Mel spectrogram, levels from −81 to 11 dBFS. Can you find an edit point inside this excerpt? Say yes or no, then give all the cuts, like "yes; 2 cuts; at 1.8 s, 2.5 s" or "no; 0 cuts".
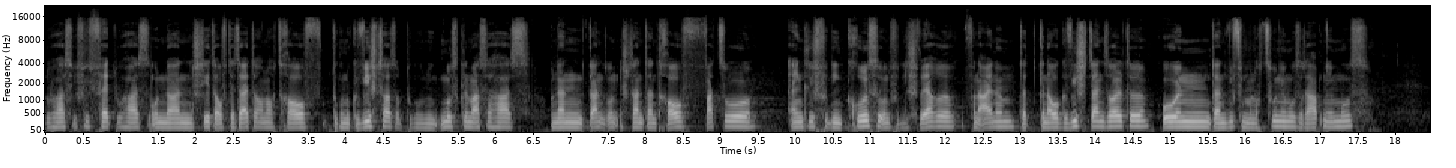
yes; 1 cut; at 3.7 s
